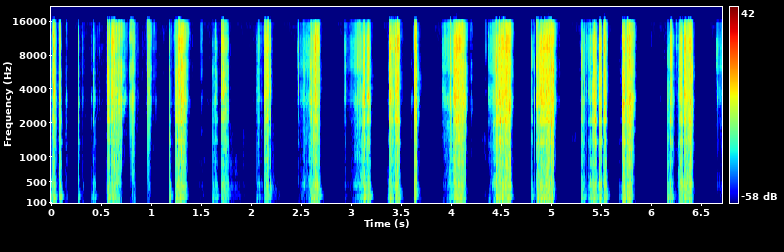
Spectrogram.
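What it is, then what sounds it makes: Silicone dummy-head ear scraped with a metal pick. A thin metal dental pick, held in fingers with long nails, scrapes inside the left ear canal of the soft silicone ear on a white binaural dummy-head microphone. About twenty short, bright, scratchy strokes come in an uneven rhythm, each stopping dead with silence between them.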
